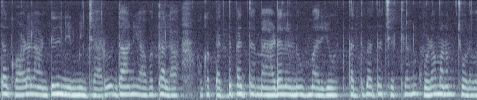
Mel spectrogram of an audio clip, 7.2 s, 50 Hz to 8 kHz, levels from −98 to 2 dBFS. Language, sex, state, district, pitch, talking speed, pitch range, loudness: Telugu, female, Andhra Pradesh, Srikakulam, 215 Hz, 140 wpm, 210-230 Hz, -17 LUFS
